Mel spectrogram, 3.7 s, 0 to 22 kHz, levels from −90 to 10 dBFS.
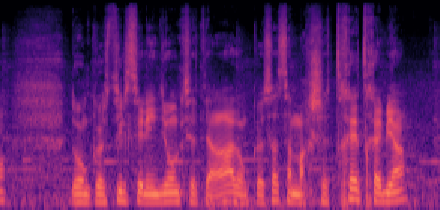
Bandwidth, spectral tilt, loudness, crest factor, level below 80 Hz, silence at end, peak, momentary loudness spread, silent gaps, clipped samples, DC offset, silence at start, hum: over 20 kHz; -4.5 dB/octave; -23 LUFS; 18 dB; -52 dBFS; 0 s; -4 dBFS; 6 LU; none; under 0.1%; under 0.1%; 0 s; none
